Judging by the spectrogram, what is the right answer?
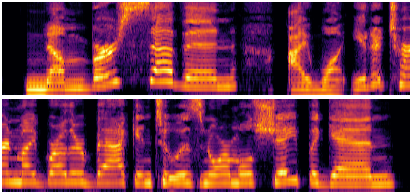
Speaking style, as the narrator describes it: I said loudly

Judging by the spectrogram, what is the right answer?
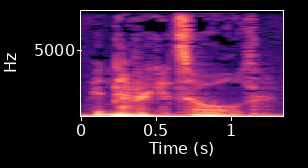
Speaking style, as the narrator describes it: Grimm, having heard this news, whispers

